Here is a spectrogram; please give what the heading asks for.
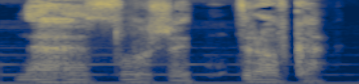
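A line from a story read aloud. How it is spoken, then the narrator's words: Hoarse rasp. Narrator (Russian): прохрипел я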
